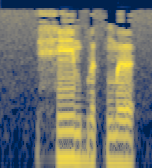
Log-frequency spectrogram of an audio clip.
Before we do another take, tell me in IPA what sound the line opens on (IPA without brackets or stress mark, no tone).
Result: h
